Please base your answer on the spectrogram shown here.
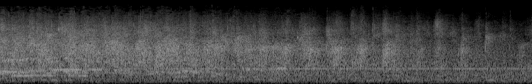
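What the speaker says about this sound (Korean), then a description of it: "큰 박수 부탁드립니다." Audience applause from a crowd at a Korean sales case presentation contest, steady dense clapping that holds loud throughout and tapers only slightly toward the end, with no talking over it.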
